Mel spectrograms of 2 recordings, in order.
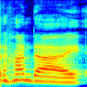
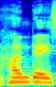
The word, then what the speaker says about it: Hyundai: When they go to take the thing off Kearney's car, the new H, it's a Hyundai, which I learned is a Hyundai-like Sunday is how it is pronounced, because I'd always said Hyundai as well,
